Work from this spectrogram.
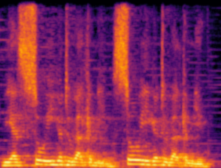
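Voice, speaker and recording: Eager travel-company founder, lively voice, lots of fillers, echoey room. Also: male voice, a little high, fast, faint music behind. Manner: enthusiastic, many fillers. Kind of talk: video call interview.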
